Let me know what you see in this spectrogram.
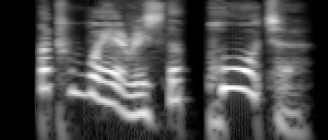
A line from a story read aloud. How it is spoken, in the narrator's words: she cried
